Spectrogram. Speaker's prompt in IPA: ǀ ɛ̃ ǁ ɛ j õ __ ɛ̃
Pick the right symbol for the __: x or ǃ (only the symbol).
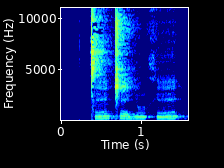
x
